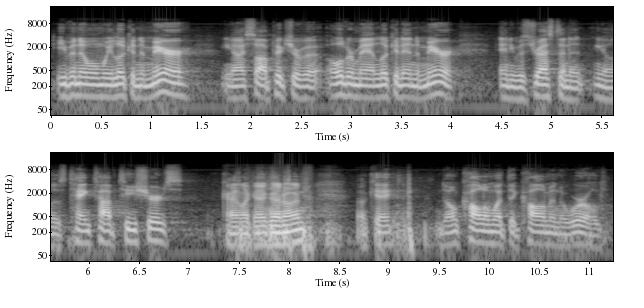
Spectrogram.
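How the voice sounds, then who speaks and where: A man's voice: fairly low pitch, fairly even intonation, quick pace, fairly bright tone, a little hiss or hum. A male pastor preaching a sermon in a conversational way, often checking in with his listeners. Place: church.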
